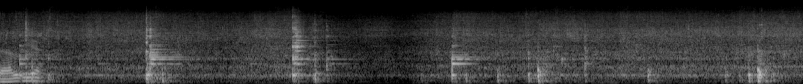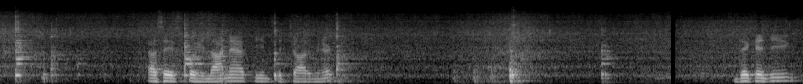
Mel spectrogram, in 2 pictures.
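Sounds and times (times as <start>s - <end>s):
chicken sizzling in ghee: 0.0s - 16.0s
metal spoon knocking and scraping pot: 4.5s - 8.7s.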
